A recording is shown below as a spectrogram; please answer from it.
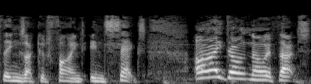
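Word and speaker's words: CeX: of people that um That kex Computer Exchange is pronounced as sex I'm being told by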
